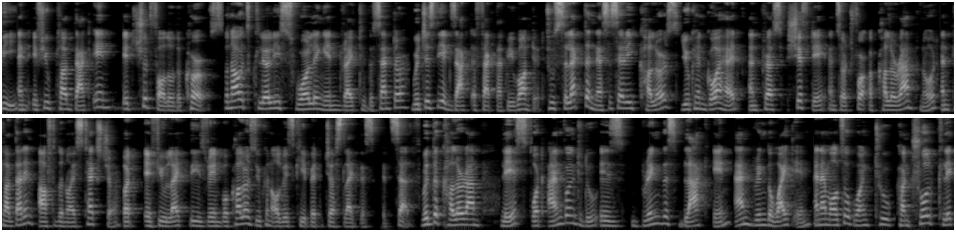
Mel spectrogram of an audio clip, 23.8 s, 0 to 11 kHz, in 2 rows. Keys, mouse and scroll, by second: 0.1-0.7 drag, 2.7 middle click, 4.7 scroll up 2, 5.2 middle click, 5.7-6.2 scroll up 2, 6.9 scroll down 7, 8.4-8.8 drag, 9.0 click, 9.3 scroll up 2, 9.7 shift+a, 17.1 click, 17.6-17.9 scroll up 5, 18.1 scroll down 2, 18.5-22.1 drag.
